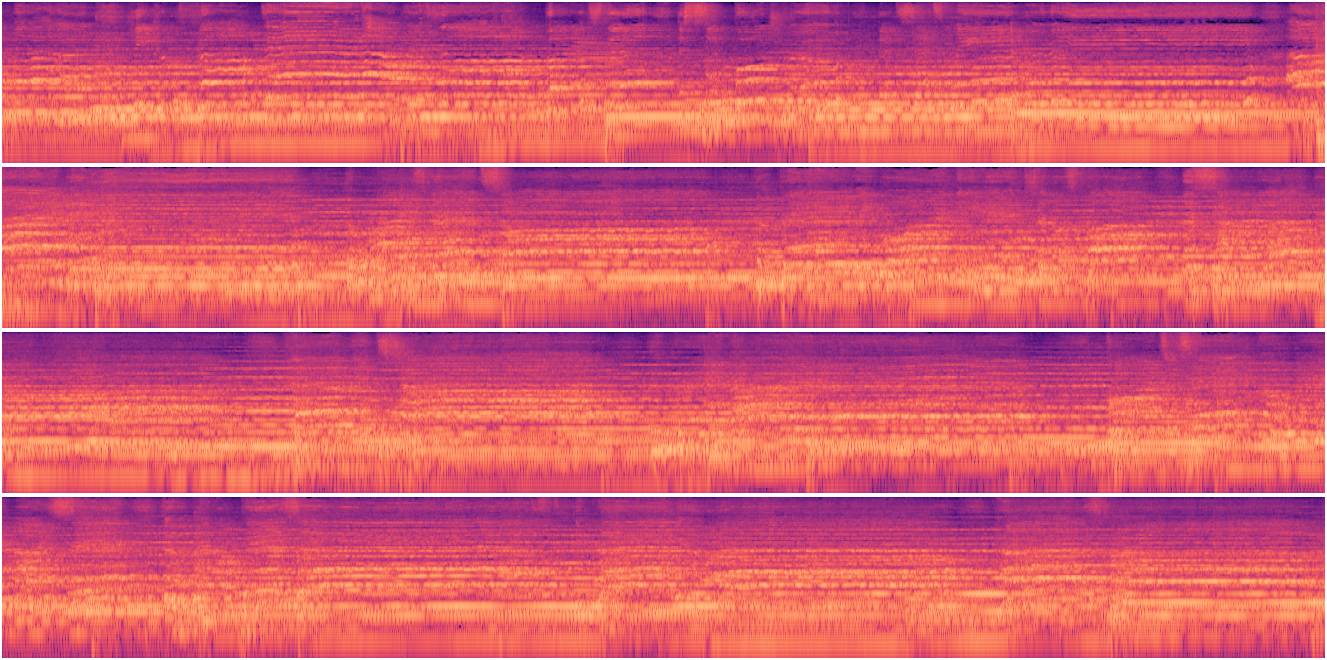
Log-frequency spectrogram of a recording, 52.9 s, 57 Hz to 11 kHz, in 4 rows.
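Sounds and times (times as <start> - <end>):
church choir singing: 0.0 - 52.9.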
